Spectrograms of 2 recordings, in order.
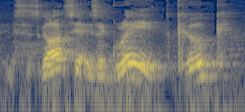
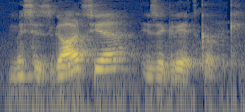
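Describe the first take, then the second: First: It is said forcefully with strong energy. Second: It is said calmly with ordinary energy. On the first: It is a strong statement needing an exclamation point. "If you say it like this, ... you need an exclamation point then" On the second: It is a plain statement needing a full stop. "this is another statement. It's not a strong statement"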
